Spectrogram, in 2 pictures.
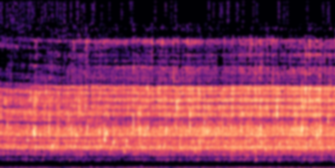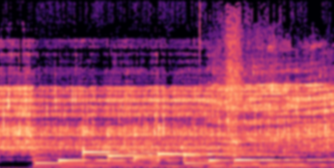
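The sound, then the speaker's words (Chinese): A steady trickle of a stream flowing through dense woods runs throughout, and about halfway through a soft melodic instrumental line comes in over the continuous babble of the water. “潺潺的小溪，正流向远方，穿过浓密的树林，到处是参天大树，枝叶茂密”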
